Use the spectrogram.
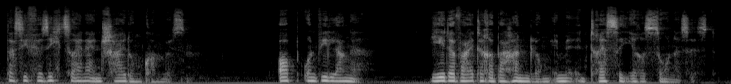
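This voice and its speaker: A woman playing a direct, principled family doctor in a radio play, speaking in a measured, formal way. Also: sits low, breathy edge, full character voice. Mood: grave, gentle. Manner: measured, matter-of-fact, formal.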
